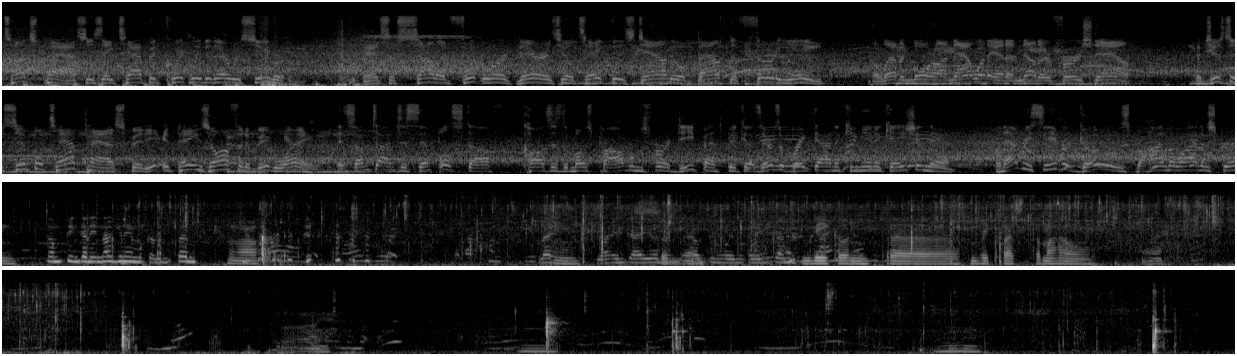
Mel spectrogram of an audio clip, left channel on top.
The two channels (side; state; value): both; different; correlation 0.00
